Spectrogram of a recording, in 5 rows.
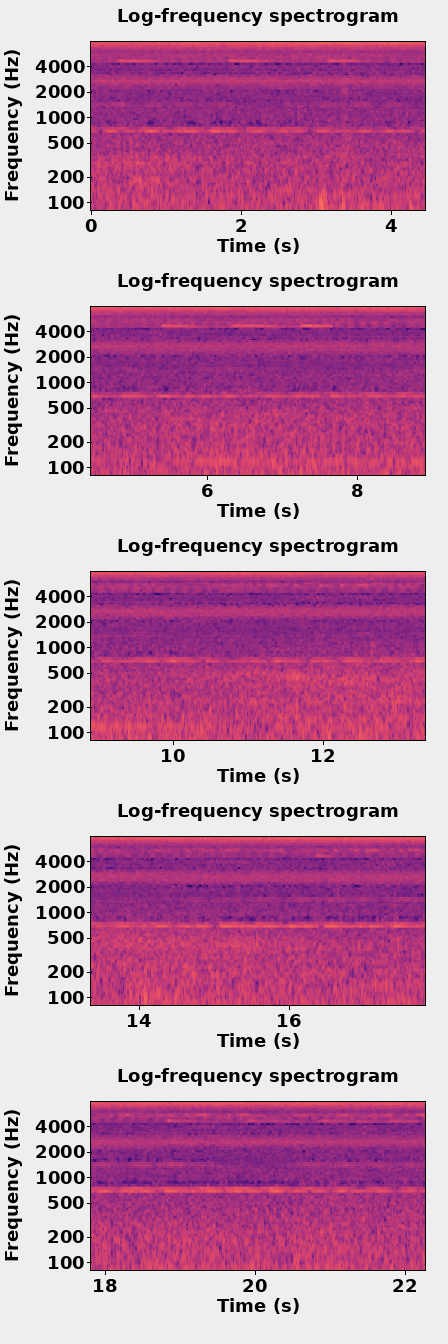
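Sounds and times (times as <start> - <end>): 
crickets chirping in a trilling chorus: 0.0 - 22.2.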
